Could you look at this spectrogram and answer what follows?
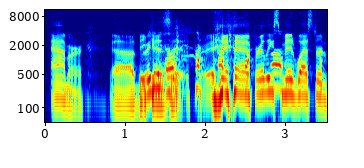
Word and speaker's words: Amr: say by the way you pronounce his name hammer because for at least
